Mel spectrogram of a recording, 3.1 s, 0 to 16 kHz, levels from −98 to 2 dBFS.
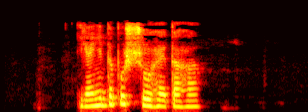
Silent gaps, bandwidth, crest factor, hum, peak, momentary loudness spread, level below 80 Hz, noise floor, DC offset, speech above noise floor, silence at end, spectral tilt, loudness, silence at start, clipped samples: none; 7.8 kHz; 20 dB; none; -2 dBFS; 12 LU; -62 dBFS; -82 dBFS; under 0.1%; 64 dB; 1.1 s; -3 dB/octave; -17 LUFS; 0.8 s; under 0.1%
